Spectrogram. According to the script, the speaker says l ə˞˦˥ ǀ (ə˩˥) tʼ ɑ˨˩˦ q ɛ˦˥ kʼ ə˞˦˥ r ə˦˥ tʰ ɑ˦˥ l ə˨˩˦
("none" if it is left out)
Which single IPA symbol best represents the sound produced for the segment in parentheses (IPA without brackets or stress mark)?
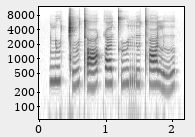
ə˞˩˥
